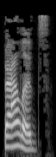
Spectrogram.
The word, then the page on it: ballads: British English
